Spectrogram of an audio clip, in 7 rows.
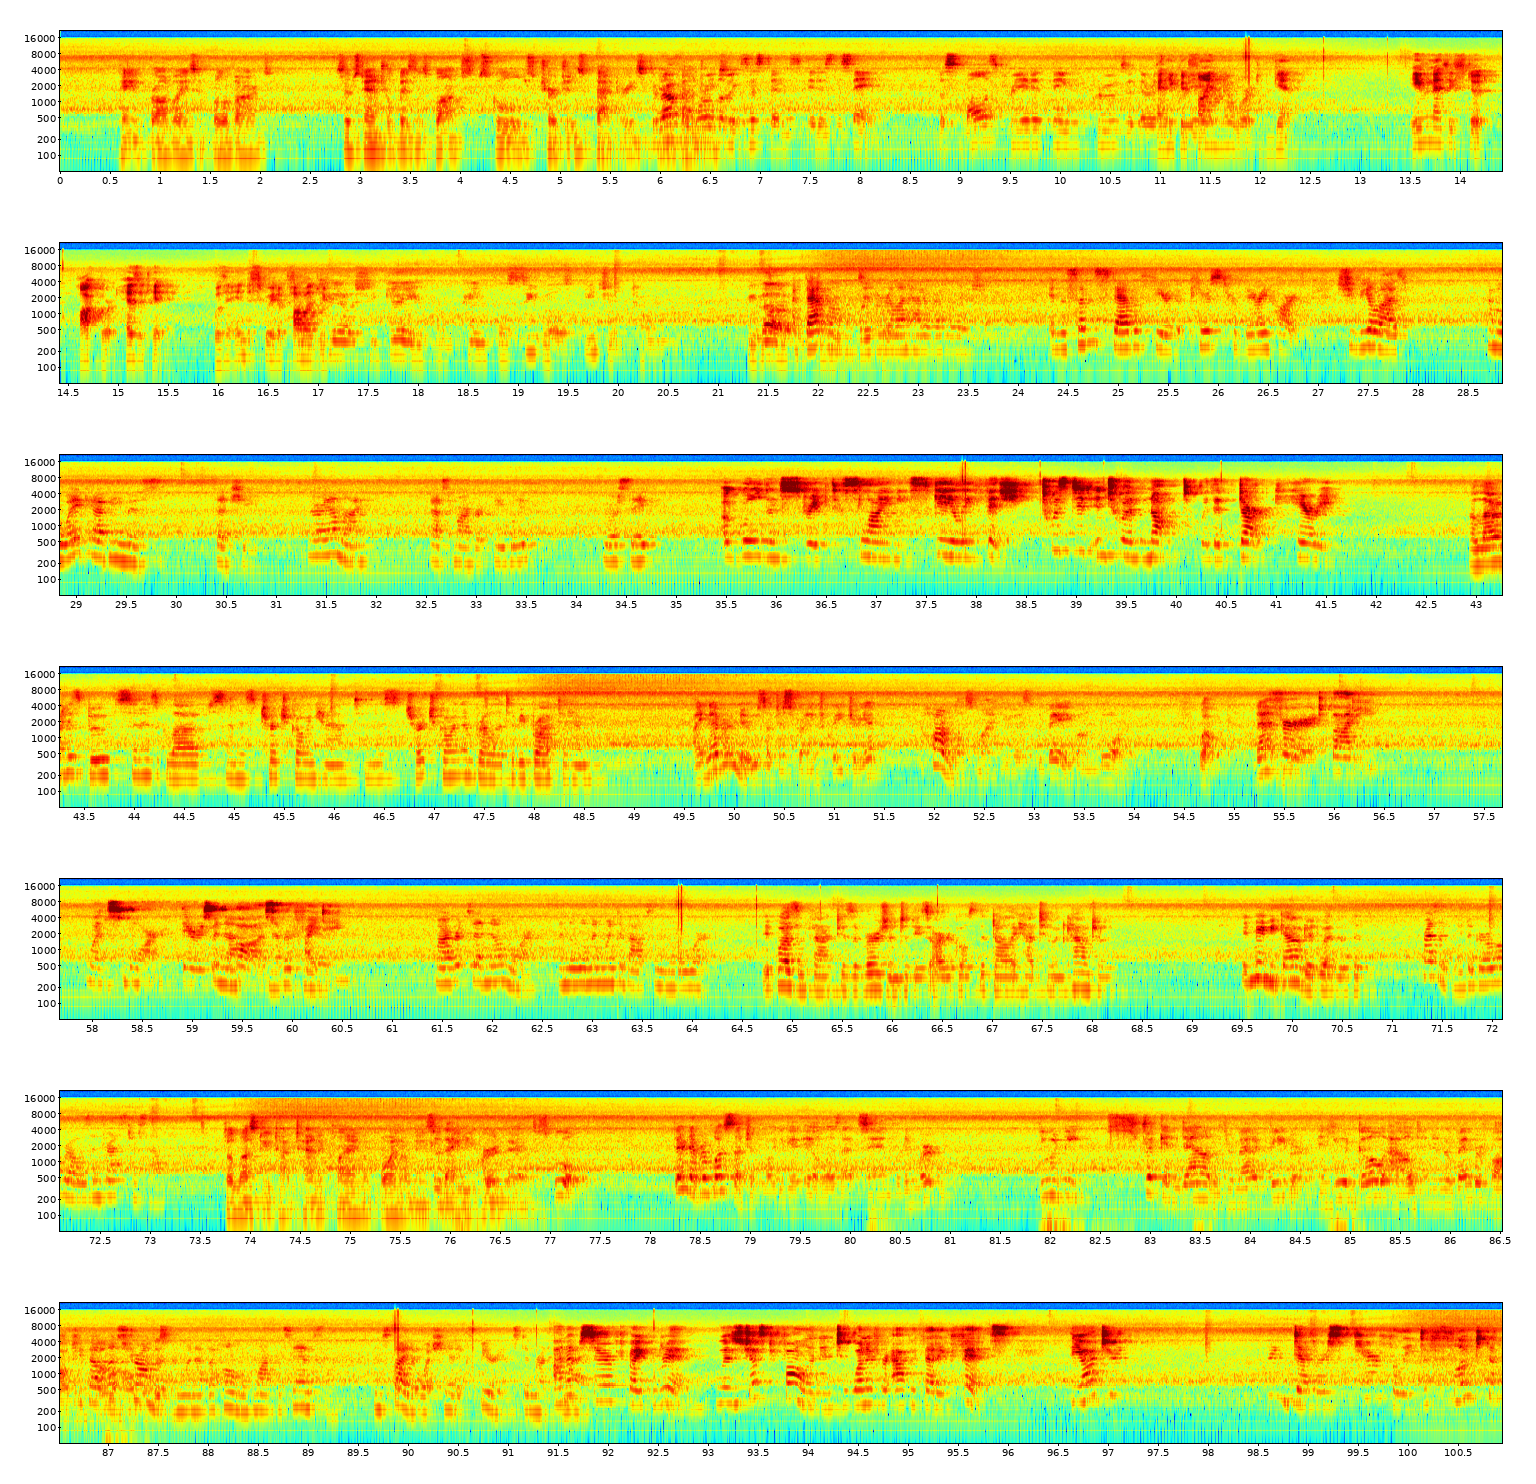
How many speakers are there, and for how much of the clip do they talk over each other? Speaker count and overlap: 9, about 9%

